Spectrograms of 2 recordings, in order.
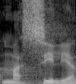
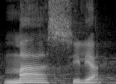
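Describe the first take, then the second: First: Said in the usual way. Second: "masilia" as MAA-silia, first syllable drawn out; "masilia" with a heavy initial accent; stress on first syllable. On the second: Shown as a demonstration. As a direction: hit and stretch the MA in "masilia", let "silia" fall away. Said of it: "la sílaba inicial".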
